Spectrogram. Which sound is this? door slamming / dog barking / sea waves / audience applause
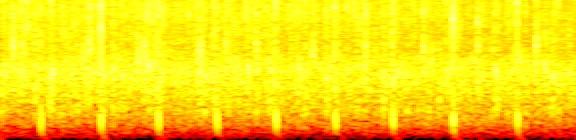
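audience applause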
